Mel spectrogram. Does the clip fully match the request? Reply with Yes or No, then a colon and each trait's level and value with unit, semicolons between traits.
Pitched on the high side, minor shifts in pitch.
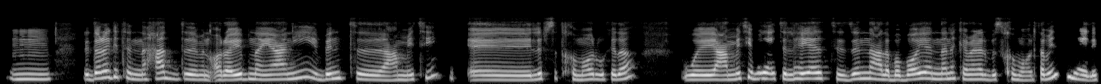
No: high, 240 Hz; average, 3.3 semitones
